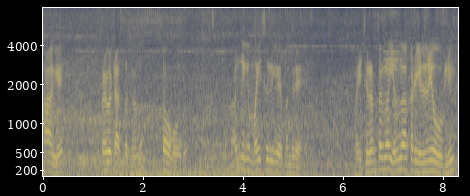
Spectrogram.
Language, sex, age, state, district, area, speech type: Kannada, male, 60+, Karnataka, Mysore, rural, spontaneous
